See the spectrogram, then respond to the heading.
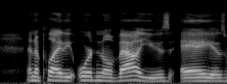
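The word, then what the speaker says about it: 愛: The author takes those values and introduces the Japanese word for love, which is pronounced AI.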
